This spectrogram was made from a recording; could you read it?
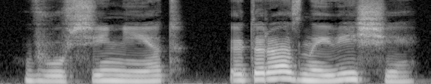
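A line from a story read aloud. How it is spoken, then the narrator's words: Spiteful grumble. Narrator (Russian): из вредности пробурчала я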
